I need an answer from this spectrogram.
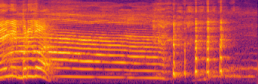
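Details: Fighting domestic cats: one long, steady, nasal wail held for about two seconds, followed by a few short clipped sounds.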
